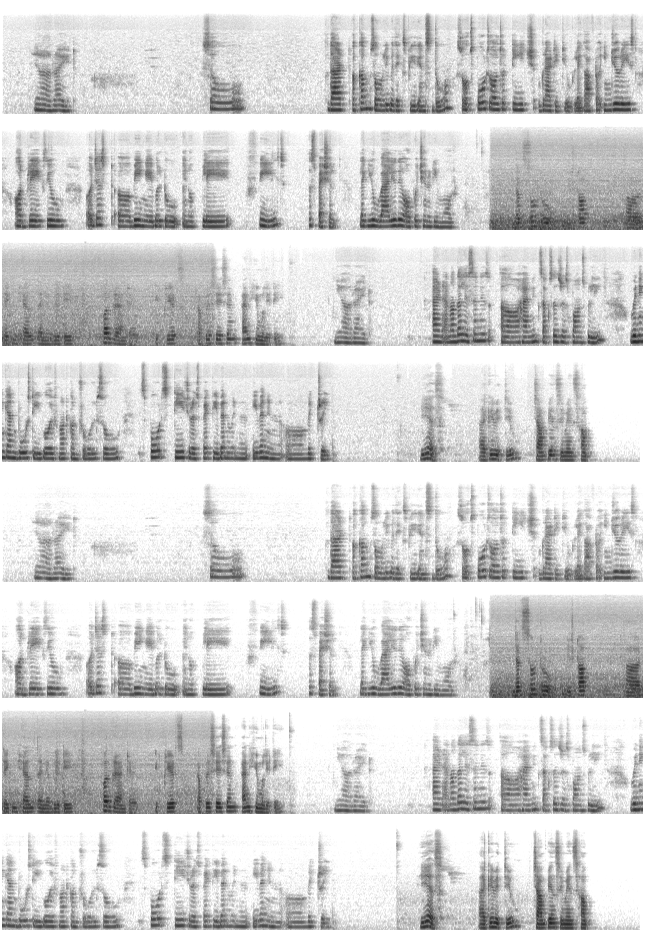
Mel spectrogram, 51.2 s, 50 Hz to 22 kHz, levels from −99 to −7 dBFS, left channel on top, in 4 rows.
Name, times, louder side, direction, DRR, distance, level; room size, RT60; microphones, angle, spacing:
voice 1, 0.6-1.4 4.0-4.8 6.5-12.7 13.1-14.1 14.5-17.4 17.7-18.5 19.0-19.5 20.0-21.9 32.3-33.0 34.2-40.8 41.2-45.0, left 6 dB, 60° left, 0.3 m, -35 dB
sound 1, 22.6-29.9, equal, 10° right, 0.9 m, -38 dB
voice 2, 23.0-24.5 25.2-27.3 27.7-28.4 28.7-29.3 29.5-31.3 46.8-47.3 48.0-48.8 49.1-50.1, right 5 dB, 70° right, 0.4 m, -30 dB
3.1 x 2.1 x 2.5 m
head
